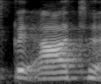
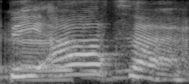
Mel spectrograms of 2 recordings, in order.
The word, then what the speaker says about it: Beata: Beata? Hi, it's Beata actually. Beata. Yes, Beata, yeah. I know lots of Beatas. Polish name.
